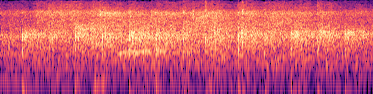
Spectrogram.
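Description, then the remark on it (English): A crowd on the uppermost floors of the old State House in downtown Hartford, Connecticut, claps steadily in a dense, continuous burst of many hands, holding at an even, fairly loud level with a few sharper spikes and no clear talking over it. “Clap if you think that we're getting screwed and having to pay for this war.”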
